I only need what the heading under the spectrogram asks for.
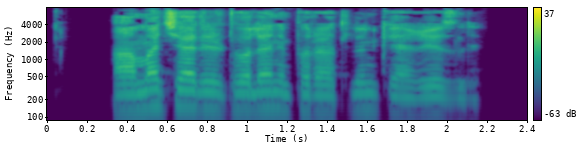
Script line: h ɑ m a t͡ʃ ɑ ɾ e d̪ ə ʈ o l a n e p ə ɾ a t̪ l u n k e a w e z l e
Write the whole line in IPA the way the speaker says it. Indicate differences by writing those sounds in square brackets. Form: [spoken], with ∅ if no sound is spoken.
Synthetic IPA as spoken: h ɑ m a t͡ʃ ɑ ɾ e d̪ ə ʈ o l a n e p ə ɾ [ɑ] t̪ l u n k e a [ɣ] e z l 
